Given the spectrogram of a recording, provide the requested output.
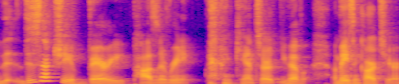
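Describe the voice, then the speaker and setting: The background is silent and the recording very clean. It is a man talking. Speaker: tarot reader. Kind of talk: tarot reading. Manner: fast.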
